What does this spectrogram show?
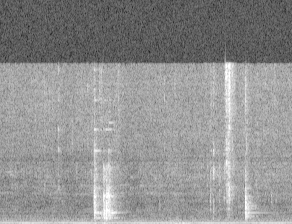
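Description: A person chewing a bite of oven-baked sweet potato fry, with two short mouth sounds, one about a second and a half in and one near the end, over a steady low hum.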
